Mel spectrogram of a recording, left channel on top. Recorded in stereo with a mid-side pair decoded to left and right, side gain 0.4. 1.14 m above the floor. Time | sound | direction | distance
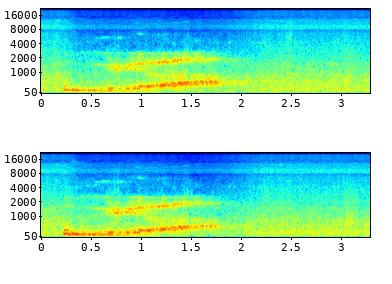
0.2 | laughter | 50° right | 1.7 m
